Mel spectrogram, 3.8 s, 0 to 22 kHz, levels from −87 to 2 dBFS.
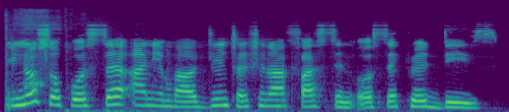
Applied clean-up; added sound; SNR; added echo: neural mask model DeepFilterNet 3.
